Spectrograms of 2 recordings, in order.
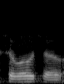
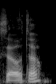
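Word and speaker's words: So'oto: And you got his name right, Vic Soto.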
